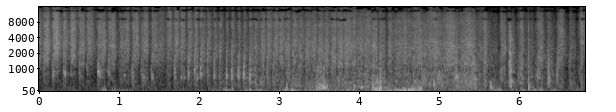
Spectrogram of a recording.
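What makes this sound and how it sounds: A handheld bristle brush scrubs a small, wet, fringed woven rug with a red and green pattern and foam on one end. Rapid, steady back-and-forth strokes make a continuous bright, scratchy rasp with a wet, swishing texture and a few duller low thumps partway through.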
